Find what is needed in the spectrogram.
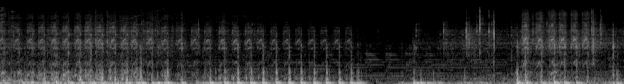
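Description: Airsoft electric gun (AEG) firing full-auto, a rapid mechanical chatter of about a dozen shots a second, over background music. The fire breaks off briefly a little past halfway, then resumes.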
